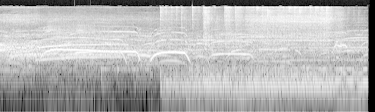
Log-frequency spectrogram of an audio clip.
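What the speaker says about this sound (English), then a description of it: "Guys, an amazing crowd." A large crowd at a YouTube fan festival cheers and whoops loudly, building into sustained shouting with high excited voices and screams from young fans throughout.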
